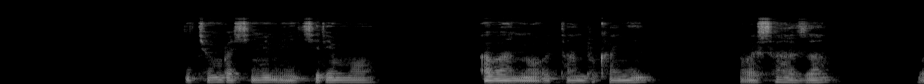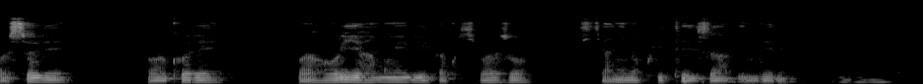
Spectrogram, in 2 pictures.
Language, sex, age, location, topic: Kinyarwanda, male, 25-35, Huye, health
